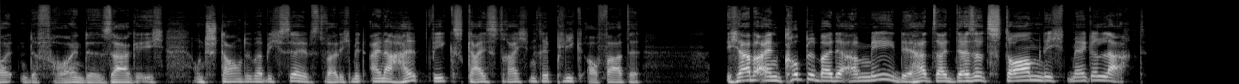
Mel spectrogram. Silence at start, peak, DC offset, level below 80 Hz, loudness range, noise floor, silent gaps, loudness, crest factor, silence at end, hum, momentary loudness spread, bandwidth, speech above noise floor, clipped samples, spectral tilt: 0 s; -2 dBFS; under 0.1%; -60 dBFS; 6 LU; -56 dBFS; 7.17-7.24 s; -21 LUFS; 20 dB; 0.95 s; none; 12 LU; 17.5 kHz; 35 dB; under 0.1%; -5 dB/octave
